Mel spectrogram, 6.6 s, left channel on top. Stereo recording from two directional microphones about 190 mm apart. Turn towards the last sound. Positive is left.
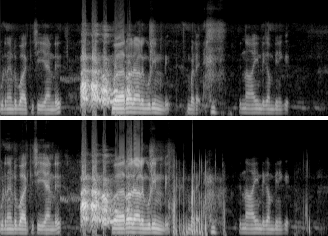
turn(degrees=10)  # may be behind; listen again after turning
